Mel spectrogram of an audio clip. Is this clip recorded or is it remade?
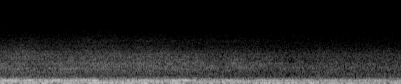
remade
